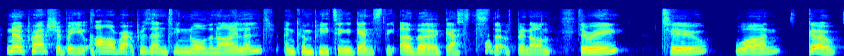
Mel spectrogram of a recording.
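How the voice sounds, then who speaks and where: A woman's voice: fairly high pitch, moderate pace. Chatty interviewer woman with English accent. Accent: English, often taken for London. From Wales. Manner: friendly, chatty, laughs often. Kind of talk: casual interview.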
